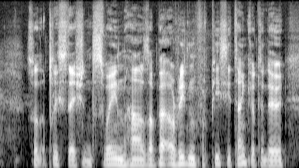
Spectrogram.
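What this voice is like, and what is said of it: Usual voice. Nothing is said of it.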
